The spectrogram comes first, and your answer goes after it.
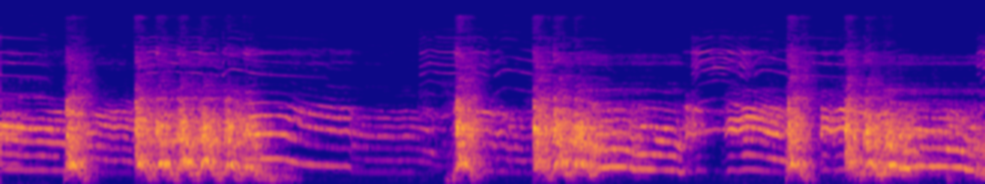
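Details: Irish Red and White Setter howling repeatedly, each bout a loud, rough wail that wavers and slides downward before tailing off, with brief yips and whines between bouts and no other sounds.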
